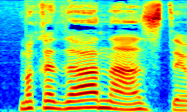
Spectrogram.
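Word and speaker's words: McDonald's: 謎にマクドナルドだけは英語の発音の仕方やね、マクドナーズって言わなあかんねん、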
